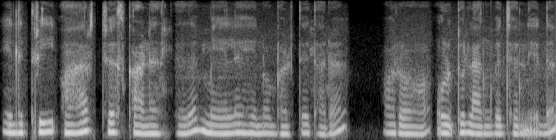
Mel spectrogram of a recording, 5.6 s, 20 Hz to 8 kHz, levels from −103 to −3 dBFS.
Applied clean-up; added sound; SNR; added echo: none; none; none; none.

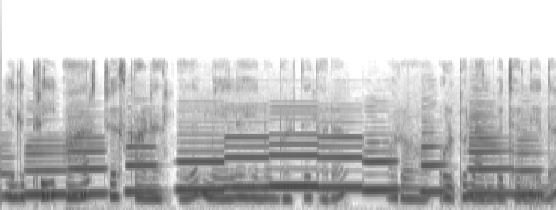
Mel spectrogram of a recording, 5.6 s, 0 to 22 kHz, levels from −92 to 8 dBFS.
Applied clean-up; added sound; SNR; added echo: none; Wind instrument, woodwind instrument; -4 dB; none.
